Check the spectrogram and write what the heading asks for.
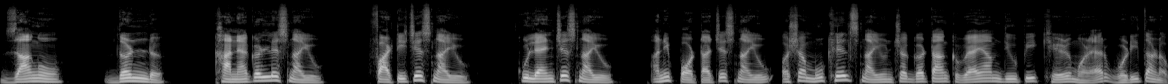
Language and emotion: Goan Konkani, neutral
